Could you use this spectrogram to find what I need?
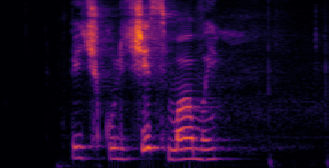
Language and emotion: Russian, neutral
